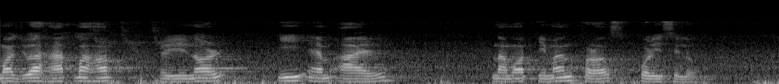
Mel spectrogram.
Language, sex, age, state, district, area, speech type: Assamese, male, 45-60, Assam, Tinsukia, rural, read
